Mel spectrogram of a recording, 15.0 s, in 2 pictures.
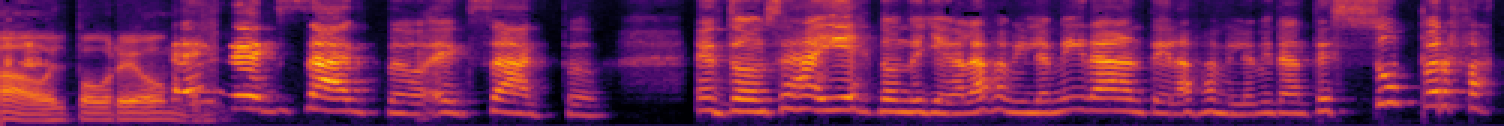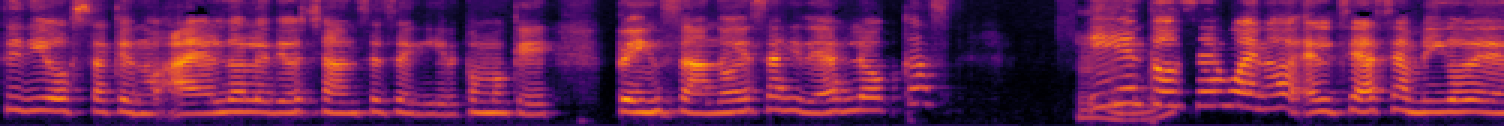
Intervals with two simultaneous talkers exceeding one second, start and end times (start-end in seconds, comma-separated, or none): none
